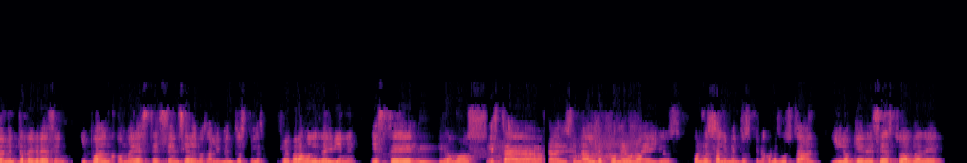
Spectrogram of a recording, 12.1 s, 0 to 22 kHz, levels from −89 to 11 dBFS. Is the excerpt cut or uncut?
cut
